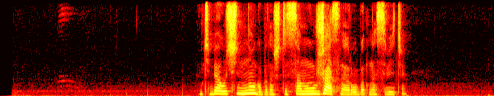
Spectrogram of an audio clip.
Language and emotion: Russian, angry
